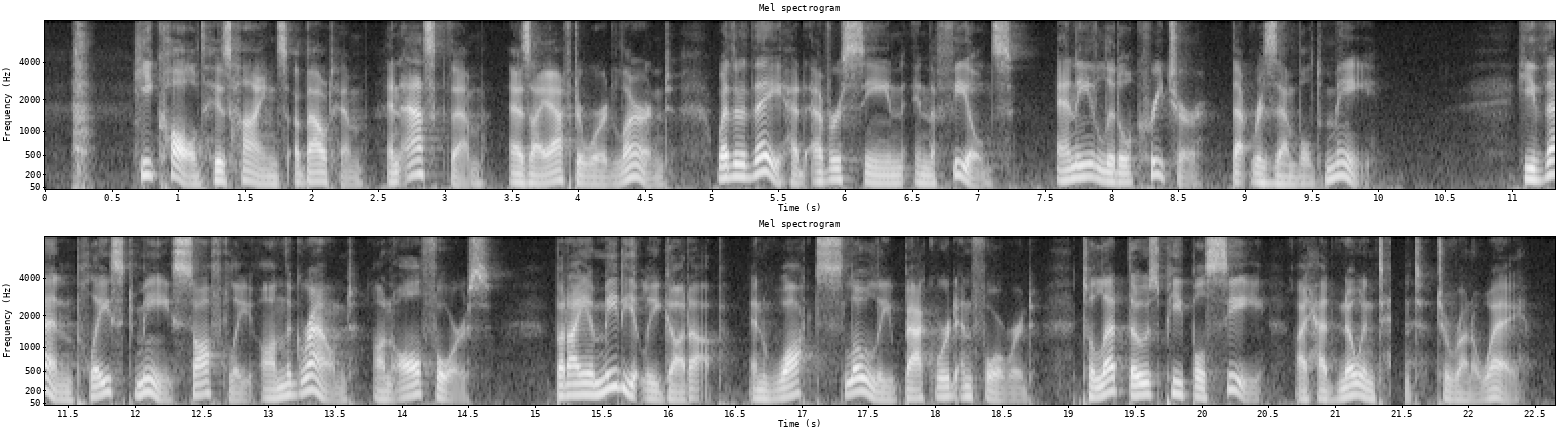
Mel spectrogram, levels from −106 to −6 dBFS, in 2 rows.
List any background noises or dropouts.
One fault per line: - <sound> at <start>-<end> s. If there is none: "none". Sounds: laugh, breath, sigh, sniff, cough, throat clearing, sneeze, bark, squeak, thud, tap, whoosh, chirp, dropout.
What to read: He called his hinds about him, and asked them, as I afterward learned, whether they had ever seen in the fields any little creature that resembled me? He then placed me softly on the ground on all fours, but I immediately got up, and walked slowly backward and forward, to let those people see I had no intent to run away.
- breath at 0.2-0.4 s
- dropout at 21.4-21.5 s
